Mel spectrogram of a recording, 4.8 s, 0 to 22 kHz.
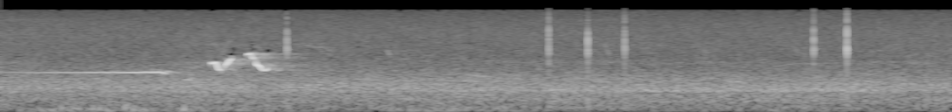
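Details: Japanese bush warbler singing at dawn on 11 April 2020: one long, steady whistled note, then a quick twisting flourish of higher notes. Steady background hum and a few faint clicks follow.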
